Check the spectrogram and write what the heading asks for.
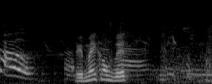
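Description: A woman calling chickens and ducks to feed: a high "woo hoo" call that falls away just after the start, then a quick run of "cúc cúc cúc" calls about a second in.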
